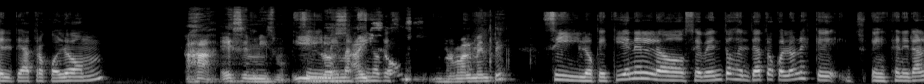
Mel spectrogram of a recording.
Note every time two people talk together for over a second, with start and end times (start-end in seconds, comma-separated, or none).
2.5-4.0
